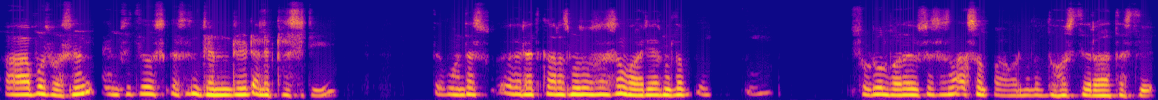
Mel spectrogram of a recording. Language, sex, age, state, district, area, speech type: Kashmiri, male, 30-45, Jammu and Kashmir, Anantnag, rural, spontaneous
